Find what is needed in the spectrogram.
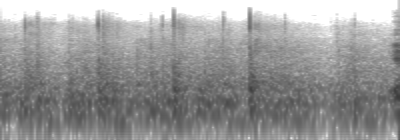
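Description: A brief reaction from the members in the debating chamber: a steady murmur of many voices, with scattered taps and knocks.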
